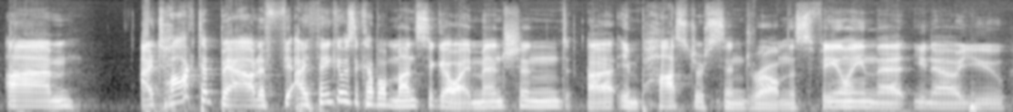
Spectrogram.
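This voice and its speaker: Bright, crisp-voiced male podcast host. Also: mid-range voice, moderate pace. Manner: relaxed, rambling, many restarts. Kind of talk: casual live call-in chat.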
